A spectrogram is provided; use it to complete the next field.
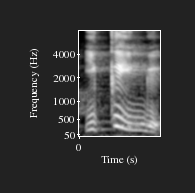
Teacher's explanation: நாவின் முதற் பகுதி, அன்னத்தின் அடிப்பகுதி.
